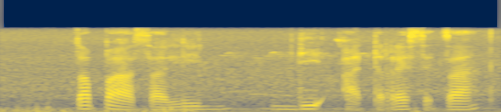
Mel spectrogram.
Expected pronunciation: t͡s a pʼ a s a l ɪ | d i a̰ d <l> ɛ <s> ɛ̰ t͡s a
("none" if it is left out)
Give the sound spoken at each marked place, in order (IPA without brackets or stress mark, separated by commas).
r, s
